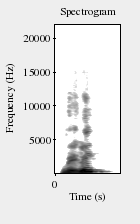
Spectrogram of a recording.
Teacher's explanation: you can use a rising tone to express doubt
